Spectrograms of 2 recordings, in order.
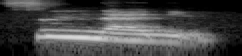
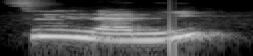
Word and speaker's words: سنني: Ts, ts, ts, snani. Like wait for me. Snani, snani.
